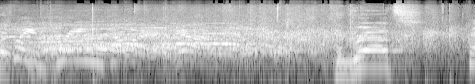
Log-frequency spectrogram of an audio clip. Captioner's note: cheers and applause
